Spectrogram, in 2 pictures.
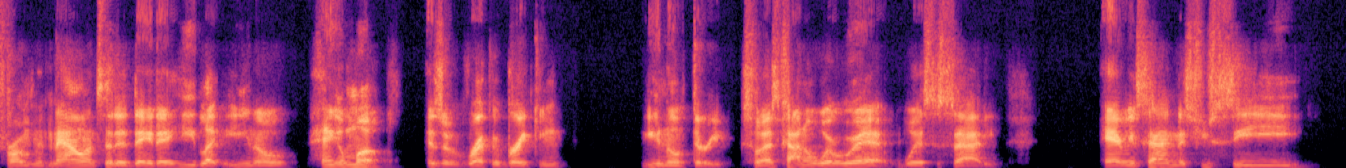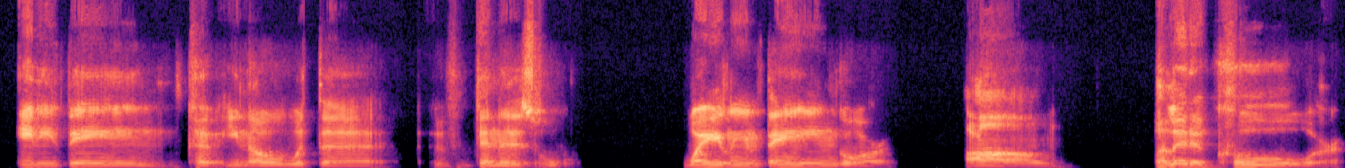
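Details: Stuttering in a male podcast host who says people see or hear his stutter, that he is still sometimes a little insecure about it, and that years ago he felt he had to hide it.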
